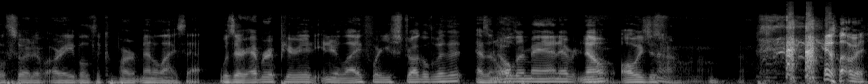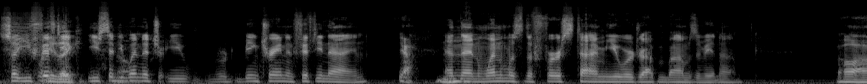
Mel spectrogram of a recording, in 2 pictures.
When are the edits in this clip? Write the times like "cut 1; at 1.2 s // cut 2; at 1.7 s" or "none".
none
